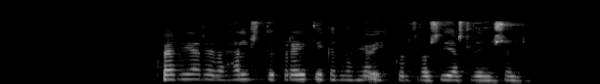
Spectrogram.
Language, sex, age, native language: Icelandic, female, 40-49, Icelandic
